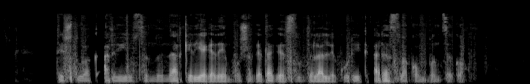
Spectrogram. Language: Basque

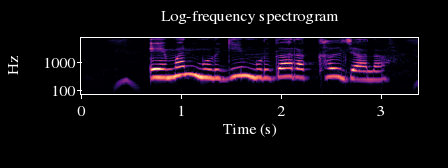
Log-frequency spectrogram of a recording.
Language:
Bhojpuri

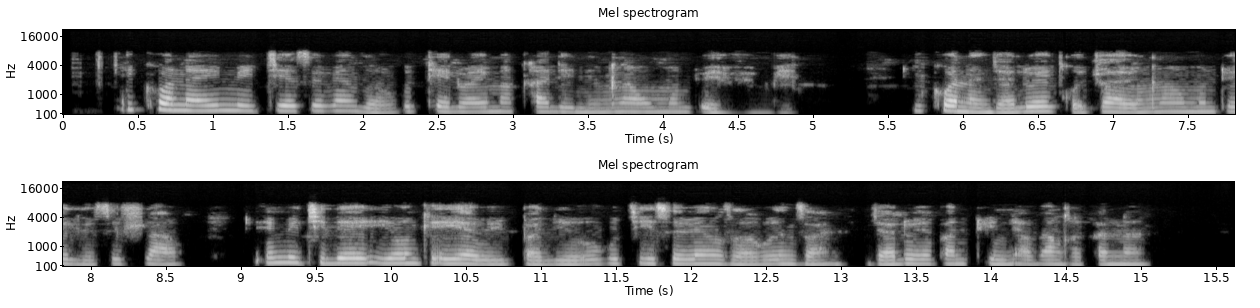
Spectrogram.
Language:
North Ndebele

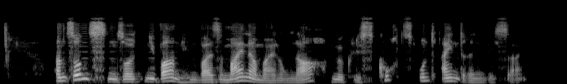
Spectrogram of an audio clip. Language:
German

